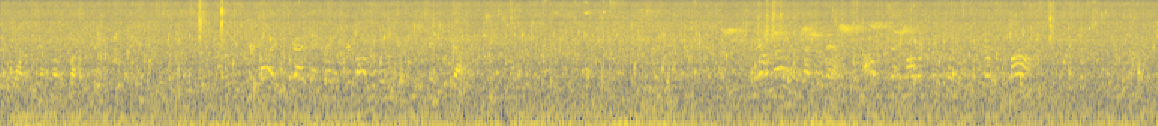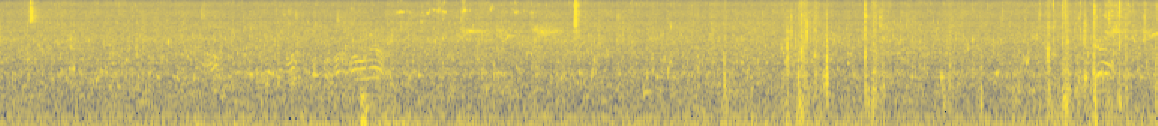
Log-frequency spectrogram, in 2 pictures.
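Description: Faint creek water trickling over rocks, with a few faint clicks.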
